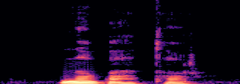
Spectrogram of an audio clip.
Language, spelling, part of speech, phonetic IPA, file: Polish, nowator, noun, [nɔˈvatɔr], LL-Q809 (pol)-nowator.wav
